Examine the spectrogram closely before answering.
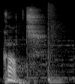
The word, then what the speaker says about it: kat: is pronounced short when the end of the syllable is is a consonant like in cot which means cat and plural cotton the extra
